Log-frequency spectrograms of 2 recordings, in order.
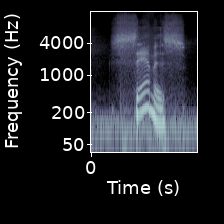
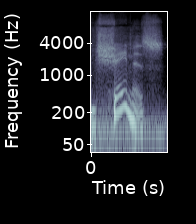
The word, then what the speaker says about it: Samus: My tool of the week is Bone for calling Samus from Metroid Seamus.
